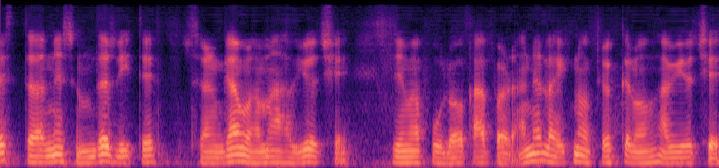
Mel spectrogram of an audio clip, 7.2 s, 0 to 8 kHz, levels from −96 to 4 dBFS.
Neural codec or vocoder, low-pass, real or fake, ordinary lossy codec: codec, 16 kHz, 0.7 kbps, FocalCodec; 7.2 kHz; fake; none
